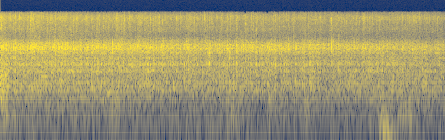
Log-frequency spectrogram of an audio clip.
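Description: Chopped okra sizzling steadily as it fries in hot oil in a metal kadhai, stirred with a slotted metal spatula through the first half; the sizzle eases a little toward the end.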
